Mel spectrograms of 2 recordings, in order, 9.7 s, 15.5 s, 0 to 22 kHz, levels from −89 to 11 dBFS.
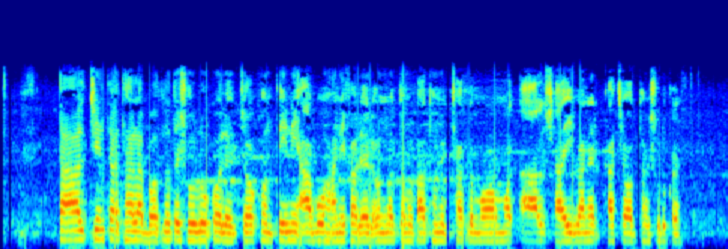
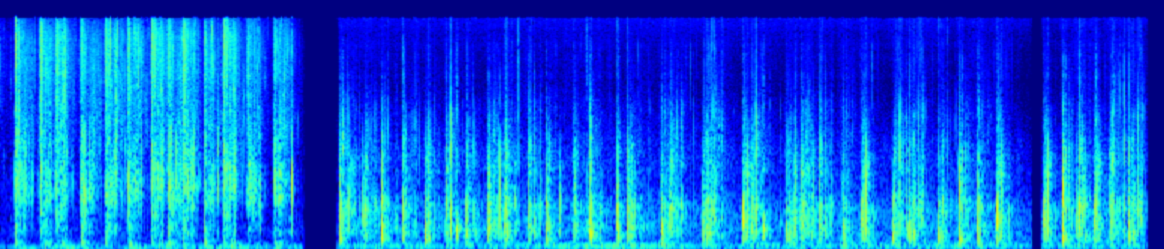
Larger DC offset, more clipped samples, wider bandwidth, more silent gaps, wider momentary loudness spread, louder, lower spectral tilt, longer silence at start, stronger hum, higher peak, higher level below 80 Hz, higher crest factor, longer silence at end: neither; neither; second, 7.6 kHz vs 17 kHz; second, none vs 4.06-4.47 s, 13.78-13.87 s; second, 5 LU vs 10 LU; first, -14 LUFS vs -31 LUFS; first, -5.5 dB/octave vs -3 dB/octave; about the same, 0.05 s vs 0 s; neither; first, 0 dBFS vs -4 dBFS; first, -48 dBFS vs -54 dBFS; second, 14 dB vs 30 dB; first, 0.65 s vs 0.25 s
